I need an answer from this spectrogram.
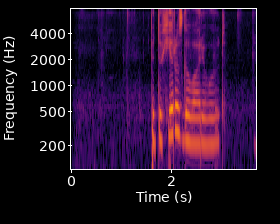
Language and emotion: Russian, neutral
